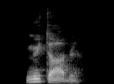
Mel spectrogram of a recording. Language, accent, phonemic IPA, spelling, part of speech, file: French, France, /my.tabl/, mutable, adjective, LL-Q150 (fra)-mutable.wav
- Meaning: 1. mutable, changeable 2. mutable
